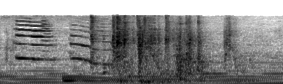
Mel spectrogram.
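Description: A short high-pitched call that falls in pitch at its end, over steady background music, followed by a few soft clicks and rustles.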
